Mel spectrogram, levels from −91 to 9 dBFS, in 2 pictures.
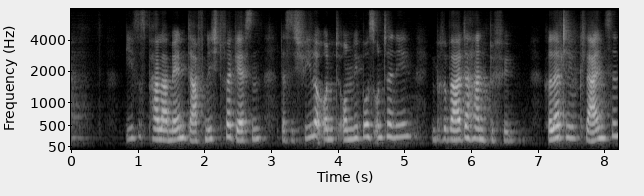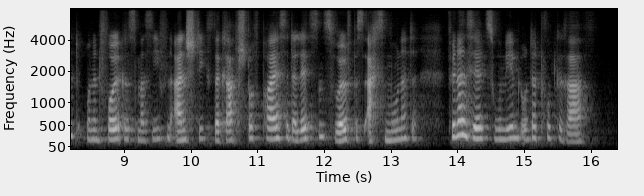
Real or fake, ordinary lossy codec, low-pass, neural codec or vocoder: fake; none; none; codec, 16 kHz, about 1 kbps, DyCAST, with the encoder's durations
